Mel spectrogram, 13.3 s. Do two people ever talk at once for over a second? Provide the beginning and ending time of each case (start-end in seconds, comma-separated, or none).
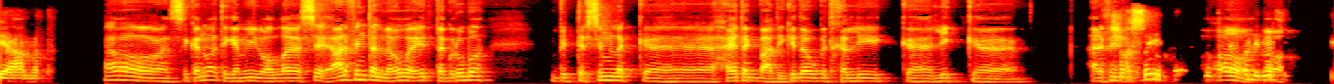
11.1-12.8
